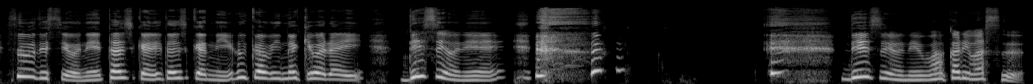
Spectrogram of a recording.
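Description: A woman's voice: sits high, big pitch swings, extremely slow, pauses often, no echo, studio quality. A woman hosting a casual, chatty livestream English lesson, often giggling as she talks. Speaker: livestream host teaching English phrases. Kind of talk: casual chatty livestream, reading listeners' comments.

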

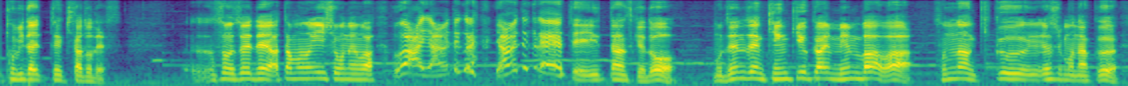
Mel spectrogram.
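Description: A man's voice: fairly high pitch, bright, forceful tone. A man narrating a bedtime folktale in Hakata dialect, rambling with fillers and playful asides. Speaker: storyteller.

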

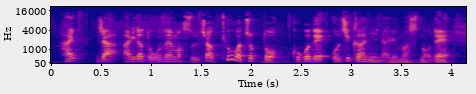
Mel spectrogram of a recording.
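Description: A man in his thirties speaks as a podcast host, fast and very animated in pitch. His voice is slightly husky, and he gives advice politely and with encouragement over faint music. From Osaka, Japan. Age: 30s. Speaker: podcast host and radio director.

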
